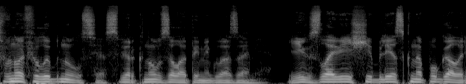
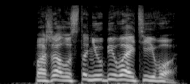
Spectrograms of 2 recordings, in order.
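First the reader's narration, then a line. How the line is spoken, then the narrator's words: Screamed. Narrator (Russian): закричала она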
